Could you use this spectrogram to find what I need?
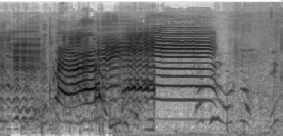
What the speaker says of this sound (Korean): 어린 아이들까지 합세해 우리 밖으로 새끼 염소들을 이리저리 몰아냅니다.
